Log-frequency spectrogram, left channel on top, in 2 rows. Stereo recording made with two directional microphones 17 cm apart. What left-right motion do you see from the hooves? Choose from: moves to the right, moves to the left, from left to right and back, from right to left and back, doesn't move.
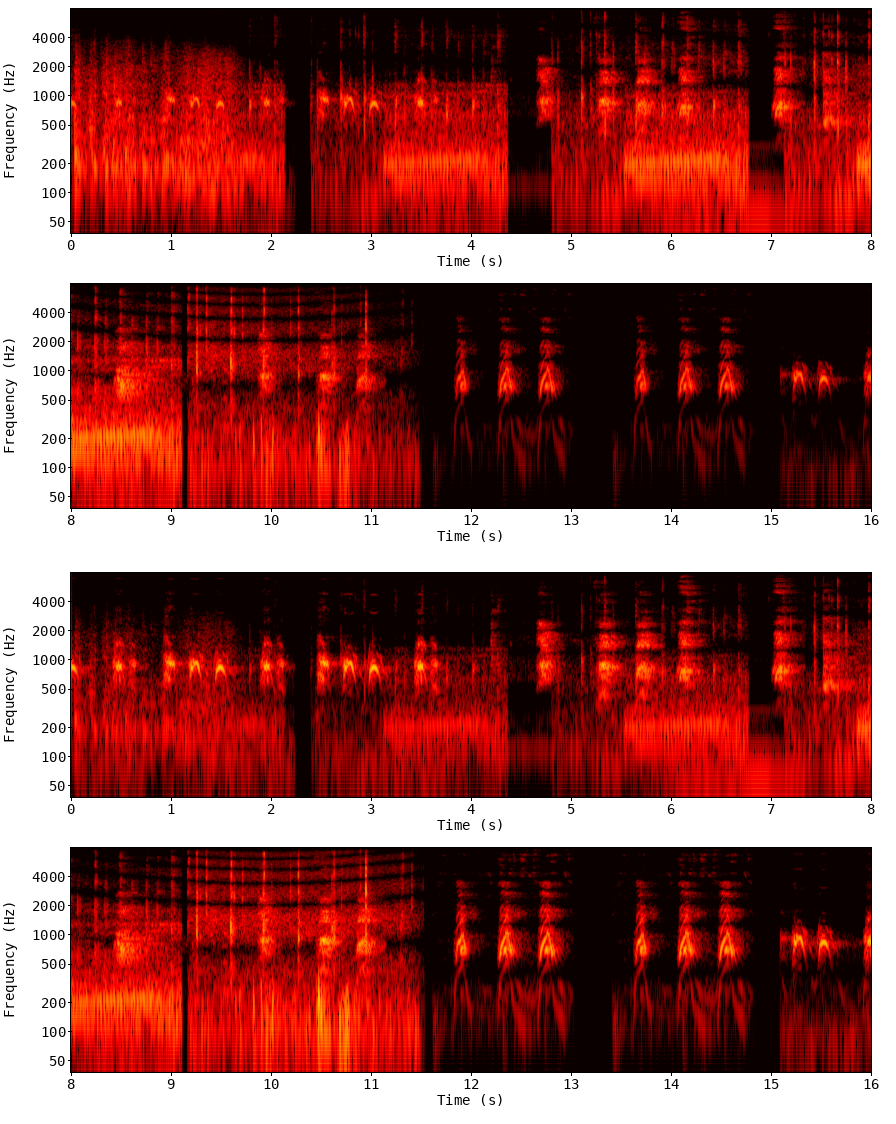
moves to the right.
